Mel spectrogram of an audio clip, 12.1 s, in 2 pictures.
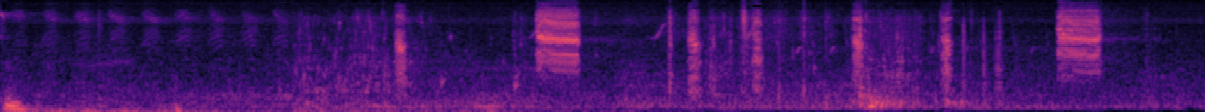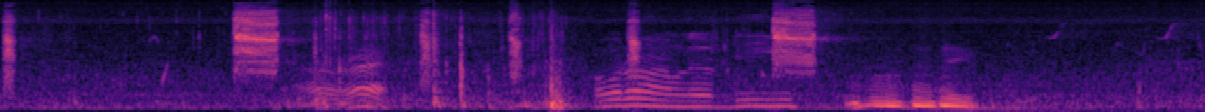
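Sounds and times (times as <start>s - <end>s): bird squawking: 1.9s - 3.9s, 5.3s - 6.2s, 7.2s - 10.4s.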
